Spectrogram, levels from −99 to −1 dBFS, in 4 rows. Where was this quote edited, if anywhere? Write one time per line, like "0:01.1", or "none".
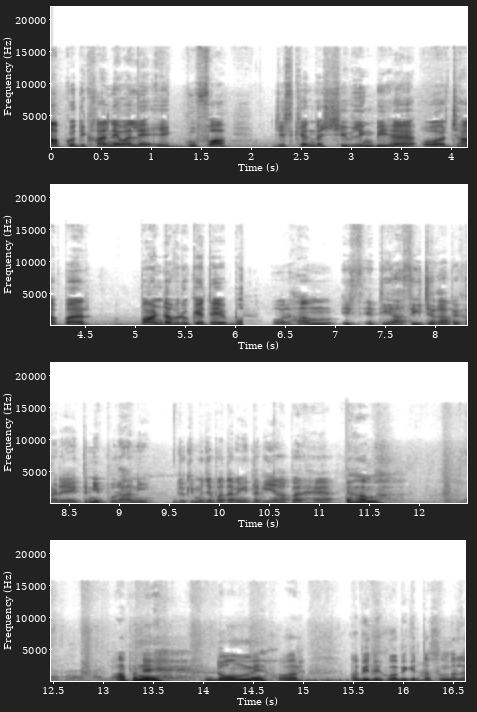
0:06.0
0:11.3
